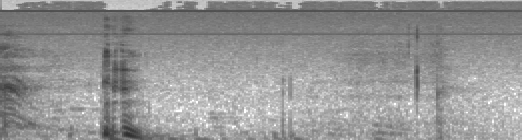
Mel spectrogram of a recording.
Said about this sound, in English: I just coughed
